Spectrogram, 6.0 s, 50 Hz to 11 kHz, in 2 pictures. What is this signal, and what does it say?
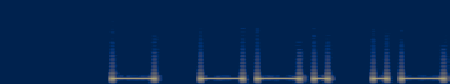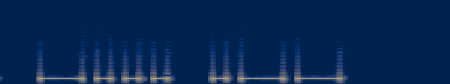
Morse code, heard as a keyed tone, about 13 wpm, 800 Hz. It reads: TGABW
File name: LEZIONI / 7 GF9Z / 7 GF 12wpm 2122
